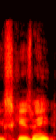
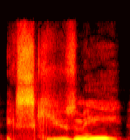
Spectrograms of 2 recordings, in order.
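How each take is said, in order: First: It is asked as a request to repeat. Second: It is said in an offended tone.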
